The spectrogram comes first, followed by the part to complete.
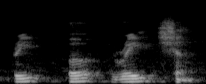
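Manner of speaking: "preparation" slowly split as pre, pa, ray, shun; syllable by syllable. Shown as a demonstration. Teacher dividing an example word, "preparation" slowly in separate syllables. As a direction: pause between each syllable of "preparation". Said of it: "The same is the case".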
